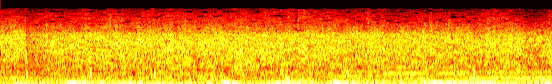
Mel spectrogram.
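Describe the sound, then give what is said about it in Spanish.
A TV studio audience on the programme Espacio en Blanco claps before a break for the crew working there, a dense, even wash of many hands applauding at a constant loudness for a few seconds, with a low murmur beneath and no clear speech. “Regresamos enseguida, un aplauso, sobre todo para nuestros compañeros que están aquí trabajando.”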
